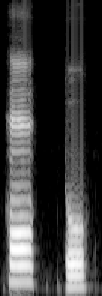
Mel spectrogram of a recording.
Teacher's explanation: 디귿이 이하고 만나서 지읒으로 바뀐 것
